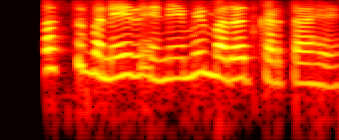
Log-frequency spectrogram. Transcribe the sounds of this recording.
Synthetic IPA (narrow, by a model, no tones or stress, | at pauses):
ɐst̪bɐneɾɛɦnemẽmɐd̪əd̪kɐɾt̪aɦɛː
